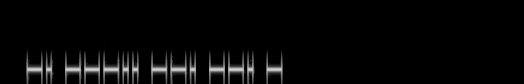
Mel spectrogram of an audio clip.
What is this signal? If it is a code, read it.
Morse code, heard as a keyed tone, about 25 wpm, 700 Hz. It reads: N8GGT
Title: USA Call Signs 25wpm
